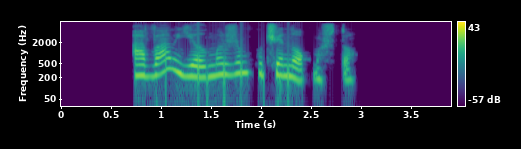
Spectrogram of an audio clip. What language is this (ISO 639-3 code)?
chm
